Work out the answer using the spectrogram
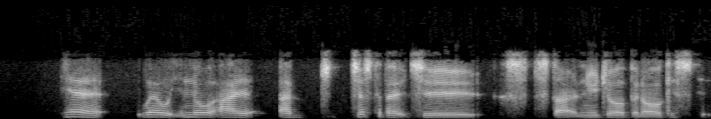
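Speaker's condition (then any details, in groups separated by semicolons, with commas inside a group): Stammer; severe stutter since at least school age, no cure; managed through Maguire program, peer-run by people who stutter, no professional speech therapists; stutters quite severely, uses Maguire program tools to control stutter, occasional blocks when teaching; repeated words, blocks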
